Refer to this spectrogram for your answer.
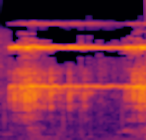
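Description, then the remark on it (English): A door bell rings in one continuous, rattling burst lasting over a second, bright, metallic and loud, with no voices over it. “Where's the bell?”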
